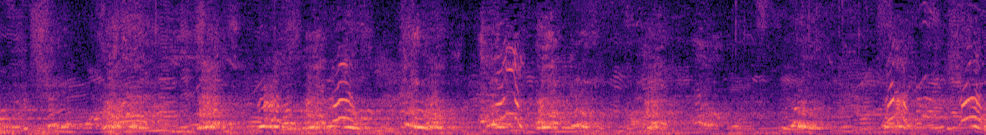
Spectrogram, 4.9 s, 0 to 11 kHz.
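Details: Mixed-breed Jessie and sheltie Lesya competing at the St Petersburg championship, 12 April 2015: rapid, evenly spaced shrill barks, several per second, over a bed of human voices.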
